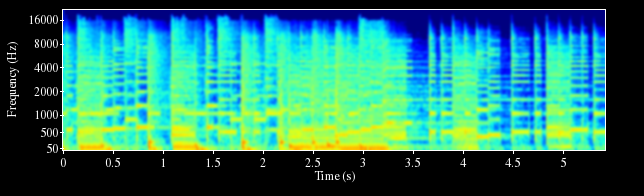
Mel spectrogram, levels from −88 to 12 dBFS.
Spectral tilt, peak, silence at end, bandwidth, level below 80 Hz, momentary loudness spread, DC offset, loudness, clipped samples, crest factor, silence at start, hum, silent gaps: -4.5 dB/octave; 0 dBFS; 0 s; 19 kHz; -26 dBFS; 7 LU; under 0.1%; -18 LUFS; under 0.1%; 16 dB; 0 s; none; none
